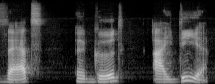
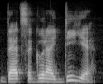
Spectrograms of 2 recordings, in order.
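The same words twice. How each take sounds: First: Each word is pronounced separately and carefully. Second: The words are run together quickly and linked. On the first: "Aqui eu pronunciei palavra por palavra" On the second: "Mas quando for falar rápido, vai ficar"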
